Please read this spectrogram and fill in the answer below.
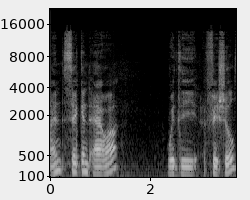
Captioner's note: speaking French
